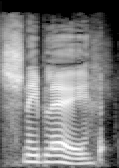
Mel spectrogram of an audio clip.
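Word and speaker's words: Schneebly: Oh, actually, it's pronounced Schneeblay.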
